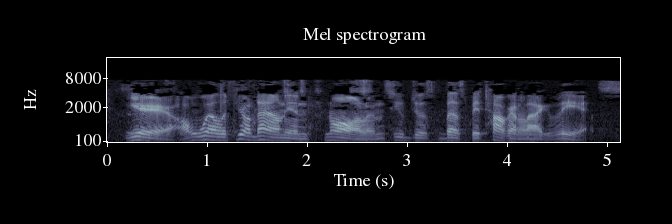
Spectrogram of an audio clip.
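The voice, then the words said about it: Put-on New Orleans accent. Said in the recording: “good accent ... talking like they do in New Orleans ... not quite slow enough”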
